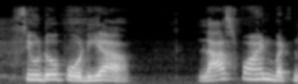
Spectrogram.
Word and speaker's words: pseudopodia: amiba amiba moves using pseudopodia p is silent so it's called pseudopodia last point but not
